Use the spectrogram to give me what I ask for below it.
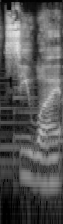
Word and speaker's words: Cyriss: The cult of Cyrus, and I'm pretty sure I'm pronouncing that right, it's Cyriss.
